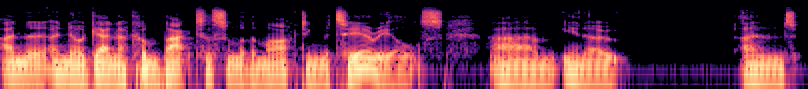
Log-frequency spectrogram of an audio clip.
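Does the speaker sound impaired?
No.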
